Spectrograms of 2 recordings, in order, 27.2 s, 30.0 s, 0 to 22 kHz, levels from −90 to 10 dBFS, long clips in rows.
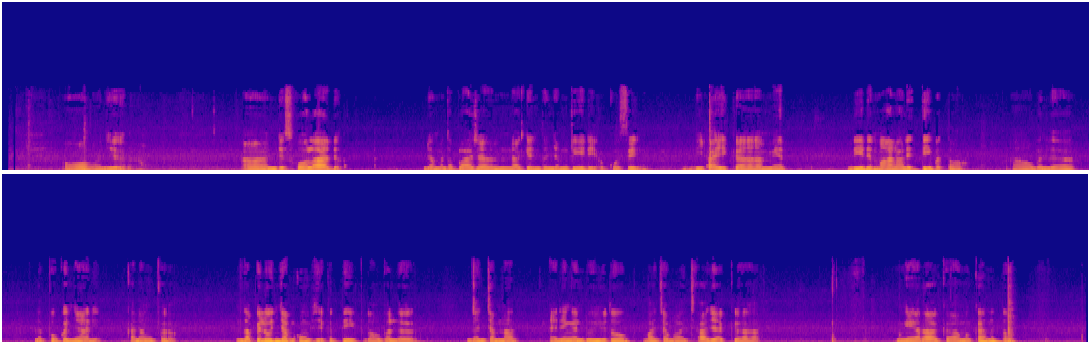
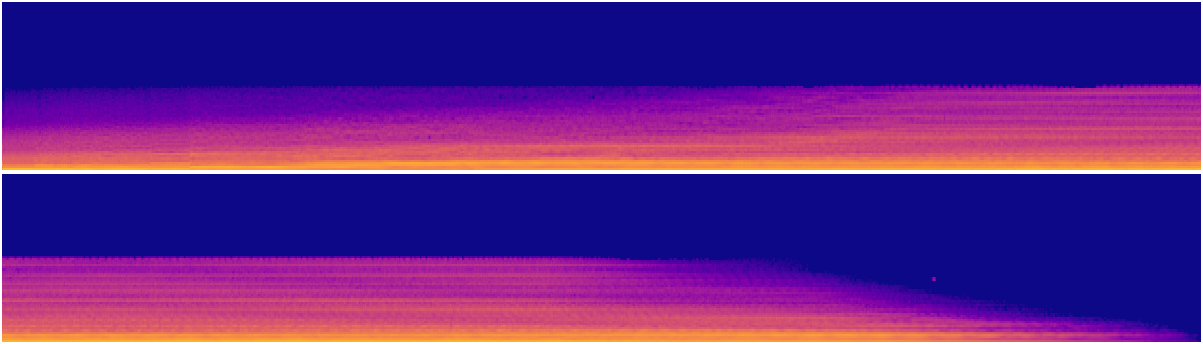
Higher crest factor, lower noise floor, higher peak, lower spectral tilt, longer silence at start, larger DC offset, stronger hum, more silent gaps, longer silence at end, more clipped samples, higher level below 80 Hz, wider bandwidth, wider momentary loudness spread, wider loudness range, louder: first, 22 dB vs 10 dB; second, -55 dBFS vs -69 dBFS; about the same, -2 dBFS vs -2 dBFS; about the same, -7.5 dB/octave vs -7.5 dB/octave; first, 0.75 s vs 0 s; neither; neither; neither; second, 0.9 s vs 2.1 s; neither; second, -58 dBFS vs -32 dBFS; about the same, 11 kHz vs 10.5 kHz; first, 15 LU vs 4 LU; about the same, 5 LU vs 5 LU; second, -23 LUFS vs -11 LUFS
